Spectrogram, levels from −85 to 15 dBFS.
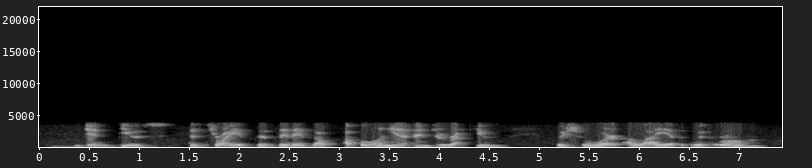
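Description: Bluetooth CVSD headset codec damage runs throughout: one-bit slope coding clips steep transients, roughening sibilants over granular hiss, with nothing above 3.8 kHz.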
